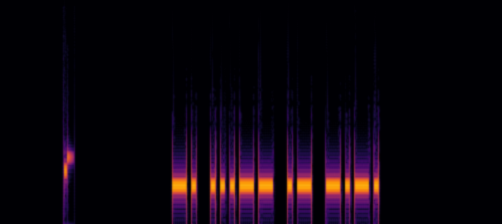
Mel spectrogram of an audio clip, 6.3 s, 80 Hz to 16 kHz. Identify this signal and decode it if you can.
Morse code, heard as a keyed tone, about 20 wpm, 700 Hz. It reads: N3AC
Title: Easy Call Signs Repeated 3x - 20wpm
